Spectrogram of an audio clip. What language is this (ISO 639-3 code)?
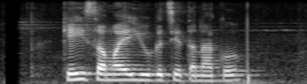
nep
